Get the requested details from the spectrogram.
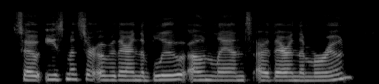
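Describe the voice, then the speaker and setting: At a fairly quick pace, a woman talks with fairly even intonation. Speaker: land trust director. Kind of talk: presentation. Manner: fast.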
